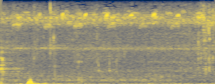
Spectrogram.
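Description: A single soft low thump about a quarter second in, like the handheld recording device being bumped. After it comes a quiet stretch with only a faint, steady, high-pitched tone.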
